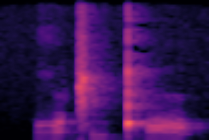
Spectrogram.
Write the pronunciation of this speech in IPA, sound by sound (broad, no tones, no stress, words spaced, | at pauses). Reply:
ʁʷʌǁiǃʰɔ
